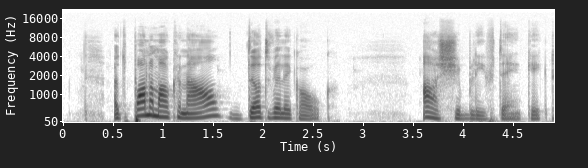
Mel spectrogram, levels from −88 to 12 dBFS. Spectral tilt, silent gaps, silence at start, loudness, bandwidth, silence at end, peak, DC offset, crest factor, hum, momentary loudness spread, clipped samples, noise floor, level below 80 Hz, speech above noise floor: -5.5 dB/octave; none; 0.5 s; -21 LUFS; 15.5 kHz; 0.15 s; -4 dBFS; under 0.1%; 20 dB; none; 18 LU; under 0.1%; -60 dBFS; -36 dBFS; 39 dB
